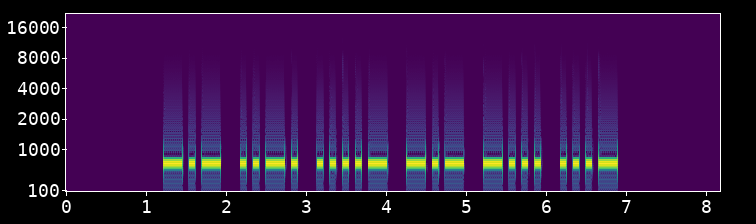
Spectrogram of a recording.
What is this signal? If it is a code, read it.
Morse code, heard as a keyed tone, about 15 wpm, 700 Hz. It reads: KF4KBV
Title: USA Call Signs - 6 Characters - 2x Character Spacing - 15wpm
